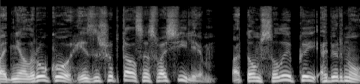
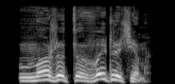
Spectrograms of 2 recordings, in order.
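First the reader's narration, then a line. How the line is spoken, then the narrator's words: Hesitant suggestion. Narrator (Russian): неуверенно предложил Матвей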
